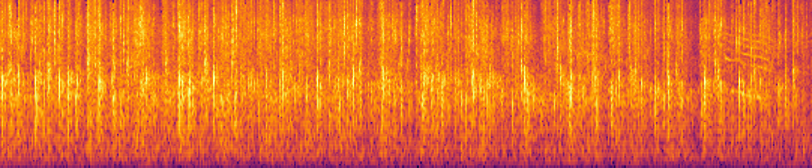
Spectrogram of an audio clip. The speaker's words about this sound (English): Why don't we give the Lord a hand clap in this place?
